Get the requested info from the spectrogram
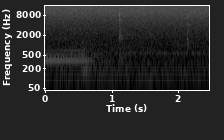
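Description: A held piano chord rings on and then stops well under a second in, leaving a quiet hall with one faint click.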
